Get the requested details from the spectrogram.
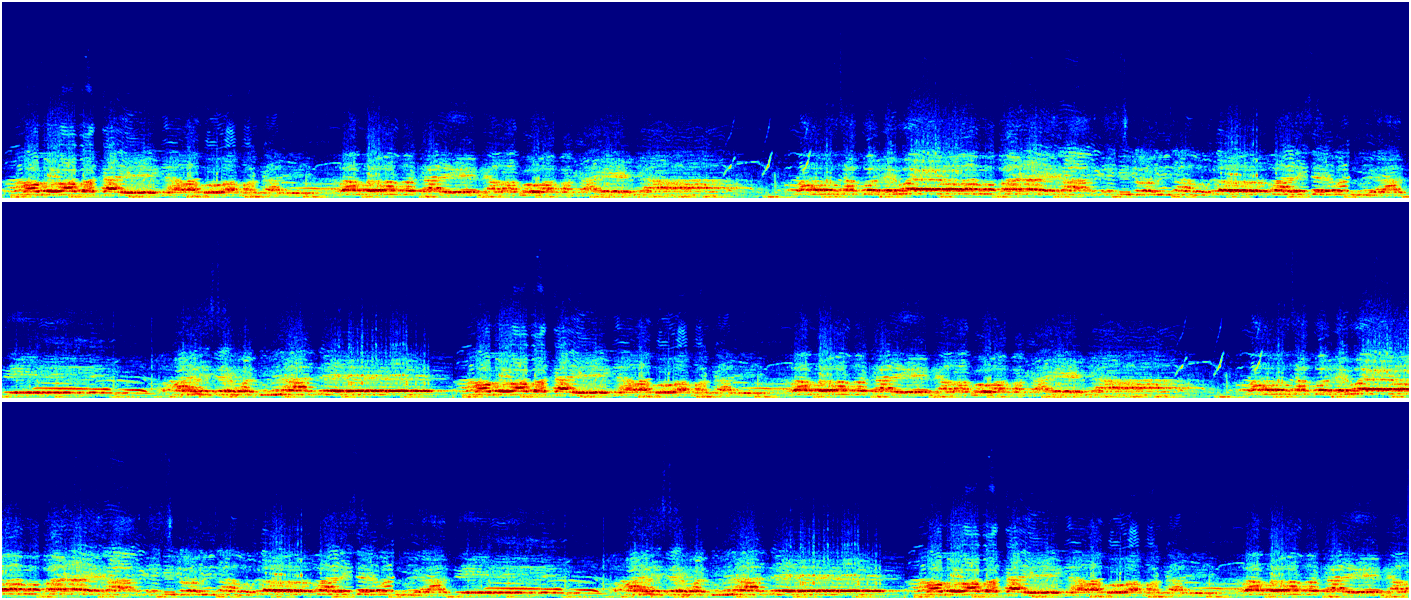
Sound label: if not well scream, fanchants, argentina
